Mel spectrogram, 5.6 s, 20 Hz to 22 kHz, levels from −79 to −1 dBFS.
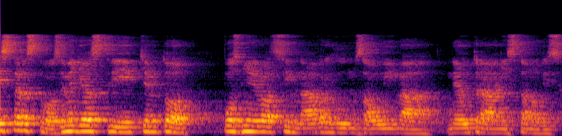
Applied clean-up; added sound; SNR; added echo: none; none; none; reverberation time 0.5 s.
